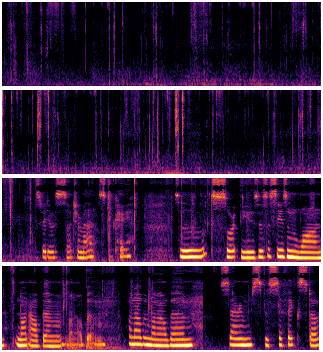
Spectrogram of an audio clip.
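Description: Plastic sleeves crinkle and rustle as cards are handled.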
